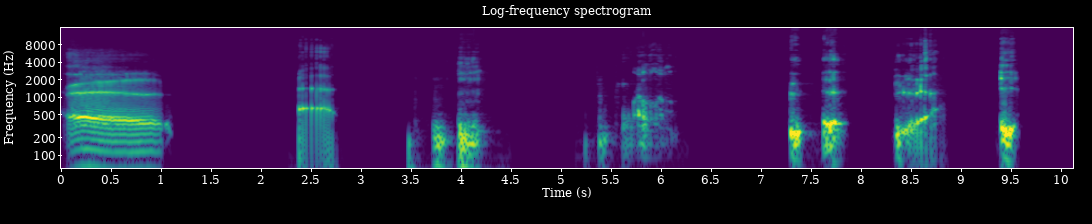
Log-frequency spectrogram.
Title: Burp Sound Effects / All Burping Sounds / Various Funny Human Burps Sound Effect / Royalty Free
